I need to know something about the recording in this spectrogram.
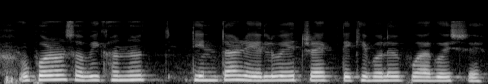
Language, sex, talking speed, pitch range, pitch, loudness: Assamese, male, 100 wpm, 180-200 Hz, 190 Hz, -14 LUFS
